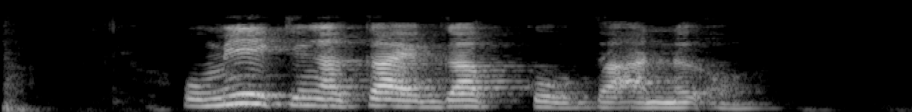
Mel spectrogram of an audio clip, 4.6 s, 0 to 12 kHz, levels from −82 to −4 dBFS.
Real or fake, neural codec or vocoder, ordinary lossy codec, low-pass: real; none; AAC, 48 kbps; 7.2 kHz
